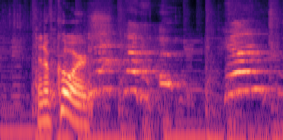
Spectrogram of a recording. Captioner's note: boy laughs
